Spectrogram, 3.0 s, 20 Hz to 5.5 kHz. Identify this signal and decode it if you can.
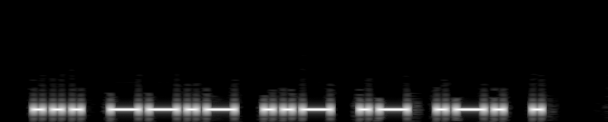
Morse code, heard as a keyed tone, about 25 wpm, 600 Hz. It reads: SQUARE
